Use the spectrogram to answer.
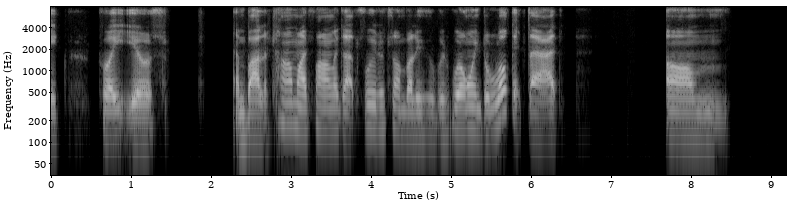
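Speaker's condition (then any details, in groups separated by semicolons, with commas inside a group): Cerebral palsy; speech therapy in childhood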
